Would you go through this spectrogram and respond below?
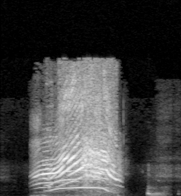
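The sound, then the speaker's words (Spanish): A cat lets out one long, loud, drawn-out meow lasting about a second, with a wavering rising-falling pitch, followed by a brief quieter sound just after. “agárrame el gato y juega con él.”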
